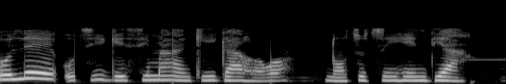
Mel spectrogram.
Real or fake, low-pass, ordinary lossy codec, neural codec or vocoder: real; 5.4 kHz; none; none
